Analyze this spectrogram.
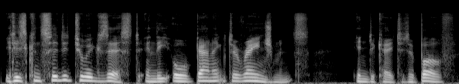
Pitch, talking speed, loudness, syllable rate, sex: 140 Hz, 145 wpm, -18 LUFS, 6.2 syllables/s, male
